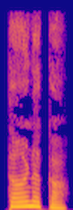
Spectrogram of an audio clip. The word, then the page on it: ತಣುಕು: taṇuku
